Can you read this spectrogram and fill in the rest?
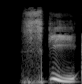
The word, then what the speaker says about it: Ski: I mean, I saw what she wrote down, S-K-I. And so it is pronounced Ski, S-K-E-E.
